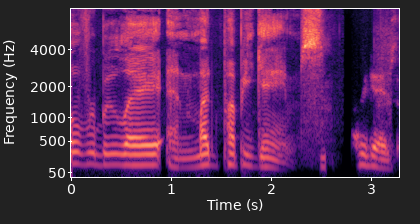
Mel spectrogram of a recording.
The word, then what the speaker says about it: Bulette: It is Bulette, and at North Texas, I've yelled to people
